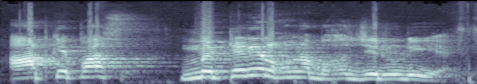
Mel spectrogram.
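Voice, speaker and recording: A man's voice: sits high, lively intonation, moderate pace, reverberant. A man giving a motivational spoken-English lesson, mixing Hindi with simple English phrases and repeating each point. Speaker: English teacher.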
